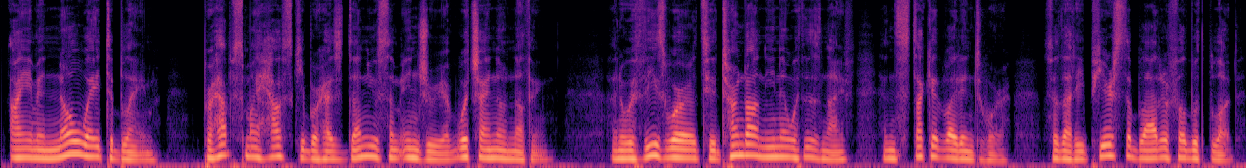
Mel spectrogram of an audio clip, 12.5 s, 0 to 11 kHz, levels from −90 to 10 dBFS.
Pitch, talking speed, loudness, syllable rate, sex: 130 Hz, 220 wpm, -18 LUFS, 5.8 syllables/s, male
